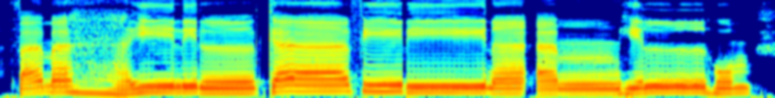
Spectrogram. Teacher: L-nya terus jalan tanpa terputus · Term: lam sukun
